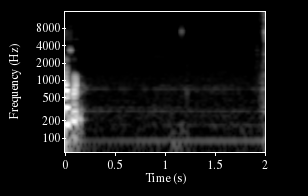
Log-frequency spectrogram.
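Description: Near silence, apart from the tail of a spoken word at the start, with one faint, short click about a second in.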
